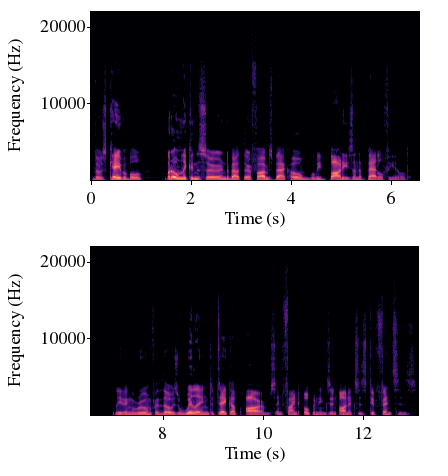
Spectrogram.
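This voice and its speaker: A man playing a large, ruthless warrior king in a fantasy audio story, speaking in a measured, commanding, formal way. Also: sits low, clear, resonant tone, dry recording, studio quality. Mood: cold, resolute. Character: large, tall warlord king, cold, commanding, ruthless strategist. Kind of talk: audio fiction acting.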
